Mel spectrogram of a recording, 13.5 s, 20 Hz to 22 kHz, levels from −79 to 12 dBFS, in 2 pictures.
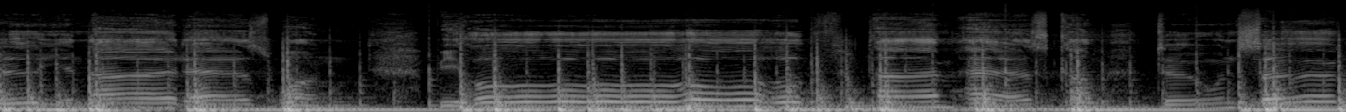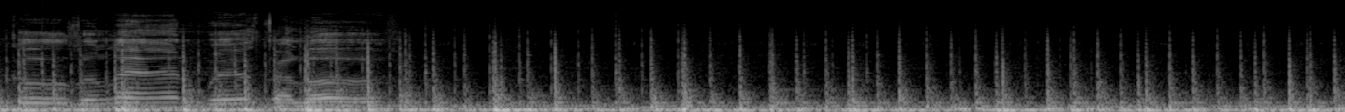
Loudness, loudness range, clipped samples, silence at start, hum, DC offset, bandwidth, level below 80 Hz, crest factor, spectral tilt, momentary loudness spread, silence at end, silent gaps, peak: -24 LUFS; 2 LU; under 0.1%; 0 s; none; under 0.1%; 12.5 kHz; -34 dBFS; 18 dB; -7 dB/octave; 5 LU; 0 s; none; -6 dBFS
